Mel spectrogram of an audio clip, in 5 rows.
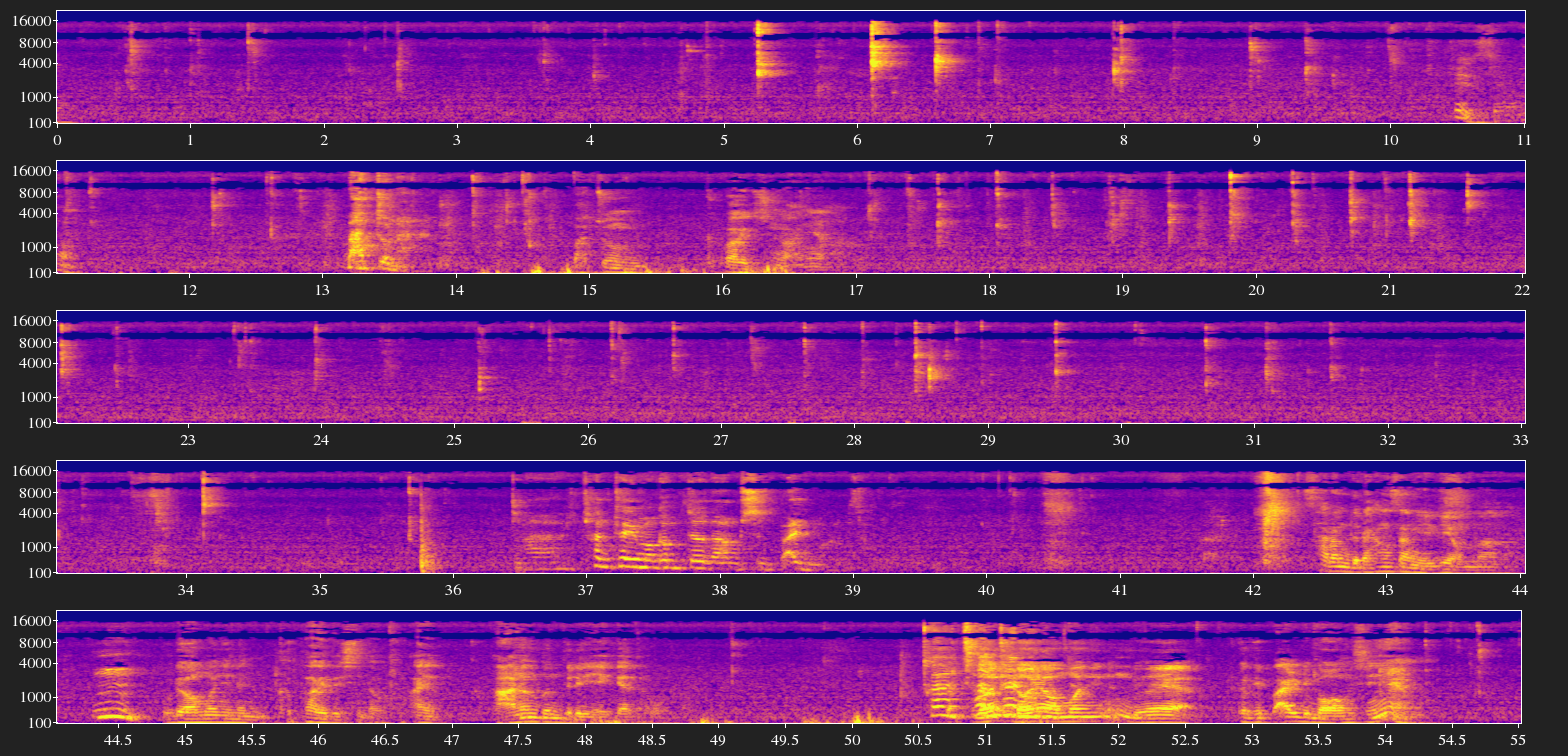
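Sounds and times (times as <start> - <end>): low background noise: 0.0 - 55.0
chewing: 0.4 - 2.9, 3.5 - 10.5, 12.1 - 13.2, 13.8 - 14.9, 17.0 - 34.4, 54.3 - 55.0.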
